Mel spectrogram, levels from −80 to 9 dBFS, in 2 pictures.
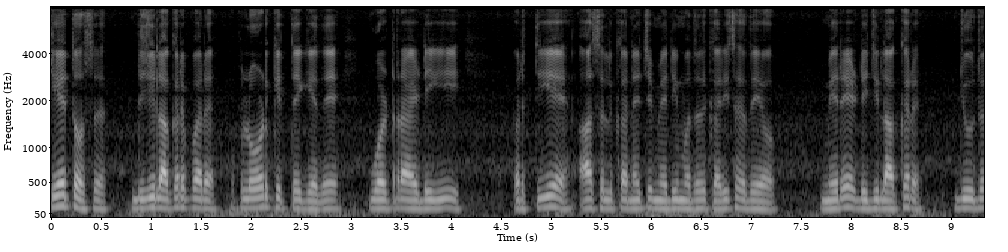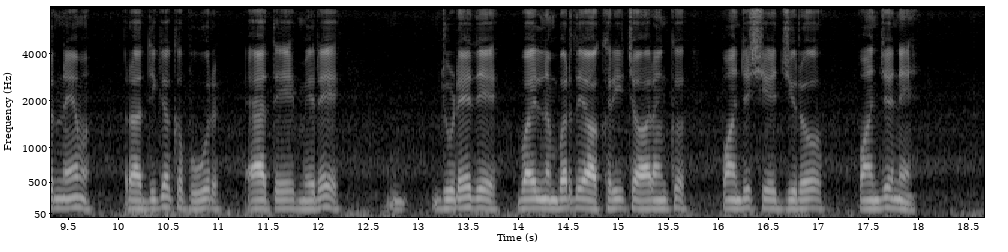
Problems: constant background noise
